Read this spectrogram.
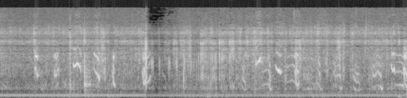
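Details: Eleven-day-old Icelandic Sheepdog puppies, newly mobile and vocal, whimper in the care of their mother Gaela and her grandparents: a busy run of short, high, wavering squeaks and whines, many overlapping, over a steady low electrical hum.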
